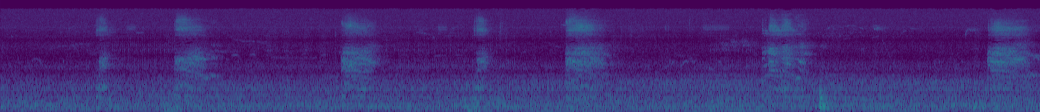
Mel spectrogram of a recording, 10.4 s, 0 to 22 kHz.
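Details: A squirrel in Cambridge, UK, at 4:18 pm on 17 October 2020, gives harsh, rasping warning calls while eating, repeated roughly every second or two.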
